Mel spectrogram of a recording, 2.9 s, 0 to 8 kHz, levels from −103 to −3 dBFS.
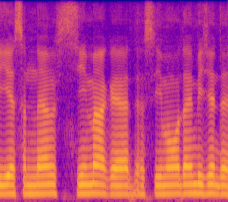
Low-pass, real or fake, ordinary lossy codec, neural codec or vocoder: none; fake; none; codec, 16 kHz, 0.9 kbps, LongCat-Audio-Codec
